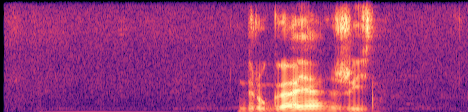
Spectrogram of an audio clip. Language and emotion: Russian, neutral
